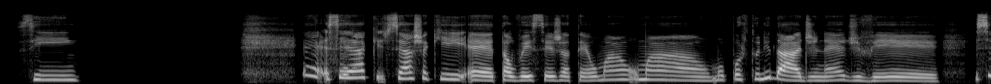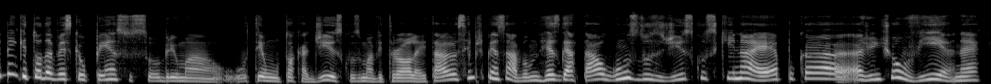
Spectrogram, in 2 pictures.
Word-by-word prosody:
Sim. 210 -2 -4 2.2
É, 400 -8 -1
será 315 -1 +4
que 335 +2 -8
você - - 0
acha 275 +1 +3
que, 240 -2 -2
eh, 195 -2 +5
talvez, 190 0 +3
seja 190 -1 +1
até 180 0 -5
uma 210 +4 -2
uma 215 -5 0
uma 175 +3 -6
oportunidade, 205 - +3
né, 185 +3 -2
de 180 -2 -4
ver 170 -2 0 0.3
e - - -3
se 410 - +4
bem 480 +2 -2
que 370 -3 +6
toda 315 -6 +3
vez 245 -1 0
que - - -10
eu 225 - +1
penso 225 -1 -3
sobre 165 -2 -4
uma 145 -5 -4
ou 145 - -12
ter 190 - 0
um 160 -3 -1
toca 145 -3 -7
discos, 155 +1 -3
uma 150 -2 -4
vitrola 150 0 -2
e 140 - -8
tal, 180 +5 0
eu 235 - 0
sempre 305 +7 -3
penso: 270 -5 0
"Ah, - - +2
vamos 170 +3 -4
resgatar 210 -2 +1
alguns 240 +4 +3
dos 225 -4 -3
discos 245 - -6
que 280 - -4
na 270 -4 +4
época 235 +8 0 0.5
a - - +3
gente 230 +8 -3
ouvia, 220 - 0
né". 190 +2 -1
205 Hz, 165 wpm, -24 LUFS, 175-240 Hz, 2.2 s, que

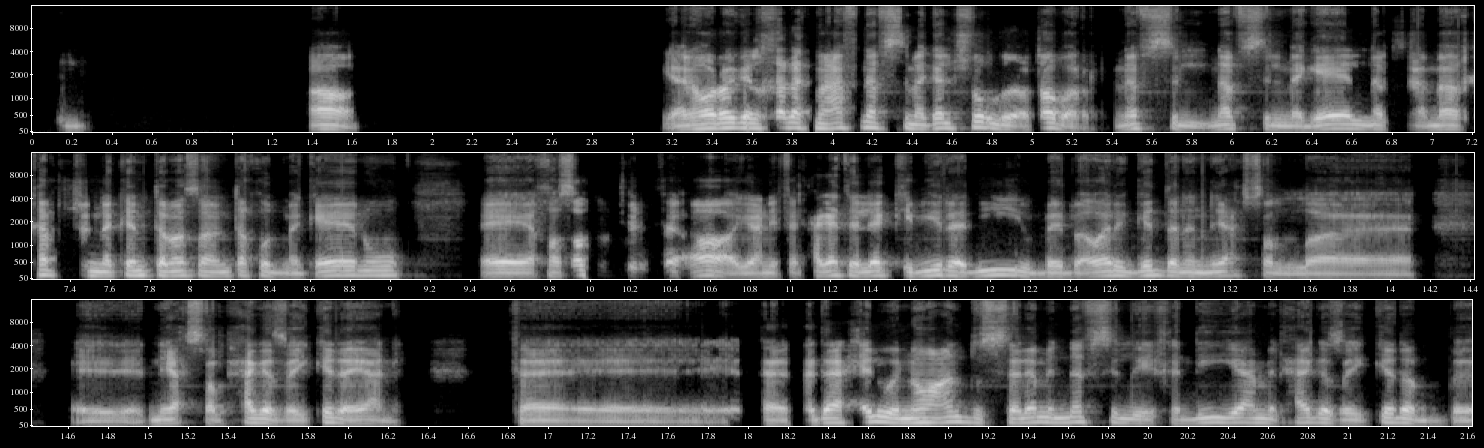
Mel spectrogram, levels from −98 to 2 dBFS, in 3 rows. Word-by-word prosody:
إمم. 95 0 -13 1.1
آه. - - +4 1.5
يعني 105 - +1
هو 130 - +7
الراجل 145 0 +6
خدَك 150 -2 +2
معاه 130 +3 +4
في 145 +3 -7
نَفْس 135 -5 0
مجال 135 +3 0
شُغله 140 -5 +2
يُعتبَر، 145 - +1
نفْس 125 0 -3
ال 100 -2 -6
نفْس 115 -1 -3
المجال 105 +4 +2
نفْس 110 -1 -6
ما 105 +2 -1
خافش 130 -3 -2
إنَّك 115 +1 +1
أنت 130 -1 +3
مثلًا 120 -2 +1
تاخد 115 -4 -3
مكانه 130 +7 +1 0.4
آآ 100 -1 +5
خاصةً 105 +8 -1 0.2
في - - -10
ال - - -21
في - - -2
آه - - +4
يعني 100 +1 -2
في - - -12
الحاجات 130 - +1
اللي - - +4
هي - - +4
الكبيرة 125 +3 0
دي 140 -1 -1
بيبقى 100 0 -2
وارد 120 -1 +2
جدًا 120 -3 0
إن 105 +1 -1
يحصَل 110 -7 -5
آآ 85 -3 -4 0.9
إن - - -3
يحصَل - - 0
حاجة - - +4
زي 90 0 -1
كده - - +2
يعني، - - -1 0.5
ف - - -4 1.2
ف - - 0 0.2
فده 125 -1 +4
حلو 140 +2 +3
إن 120 0 +4
هو 130 - +4
عَنده 140 0 +2
السلام 130 +4 +1
النَفْسي 135 +1 -2
اللي 110 -3 -2
يخلّيه 120 +7 -3
يعمل 125 -2 -1
حاجة 125 0 -1
زي 100 -3 -3
كده 130 +3 +1
ب 85 -1 -10
120 Hz, 180 wpm, -24 LUFS, 100-130 Hz, 1.5 s, هو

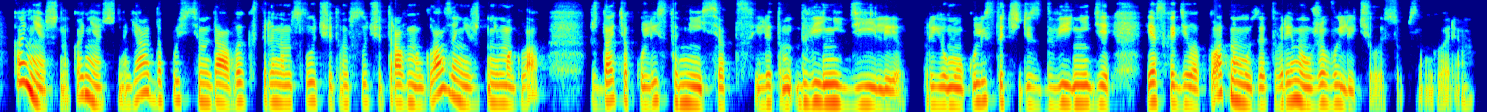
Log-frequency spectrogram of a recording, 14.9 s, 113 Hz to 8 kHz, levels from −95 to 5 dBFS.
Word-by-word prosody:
Конечно, 270 - +5
конечно. 170 -9 -1
Я, 220 +10 0
допустим, 180 -2 -4
да, 160 -2 +5
в - - -12
экстренном 170 -2 -2
случае, 165 -1 -5
там, 160 - -5
в 155 - -12
случае 160 0 -8
травмы 165 -2 +1
глаза, 225 - +3
не 160 -6 +1
ж 150 - -10
не 165 - 0
могла 155 -3 -1 0.4
ждать 180 0 0
окулиста 170 +1 -3
месяц 145 -2 -1
или 150 +3 -1
там 140 -2 -1
2 170 +2 +1
недели. 145 -4 +2 0.2
Приём 150 -3 +1
окулиста 170 +3 -1
через 150 -3 -5
2 150 +3 0
неде 160 -1 +2 0.3
Я 175 +2 +6
сходила 155 -4 +1
к - - -28
платному 185 -8 +3
и - - -2
за 150 - -1
это 145 0 -12
время 170 +2 +3
уже 150 +3 +2
вылечилась, 150 -5 -4
собственно - - -13
говоря. 155 +3 -10
160 Hz, 165 wpm, -22 LUFS, 150-175 Hz, 0.4 s, Я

